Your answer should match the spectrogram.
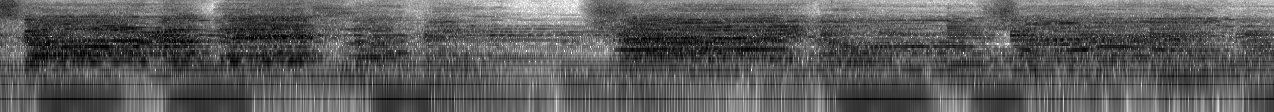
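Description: Mixed church choir of men's and women's voices singing together, over steady sustained low accompaniment notes.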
